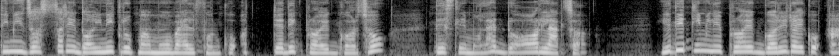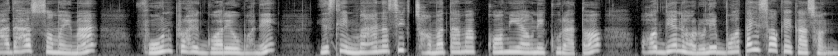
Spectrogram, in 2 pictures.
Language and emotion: Nepali, fearful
